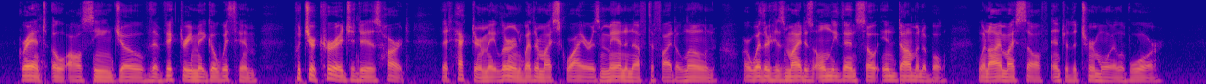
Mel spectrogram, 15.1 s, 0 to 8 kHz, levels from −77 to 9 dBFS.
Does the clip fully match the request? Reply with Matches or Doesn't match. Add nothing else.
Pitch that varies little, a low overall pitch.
Matches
